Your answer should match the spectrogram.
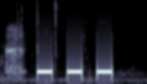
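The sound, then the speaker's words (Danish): A telephone busy tone, heard after a call drops, sounds three times in a steady rhythm, each beep short, level and loud, following a brief burst of garbled line noise at the start. “der gik telefonen ud.”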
